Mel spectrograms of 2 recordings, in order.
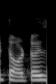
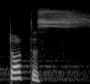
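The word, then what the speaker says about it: tortoise: और ये टॉर्टइस नहीं होता है। इसको बोला जाता है टॉर्टस।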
